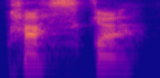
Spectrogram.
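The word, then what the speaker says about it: πάσχα: And it says, and it is pronounced Pascha.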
